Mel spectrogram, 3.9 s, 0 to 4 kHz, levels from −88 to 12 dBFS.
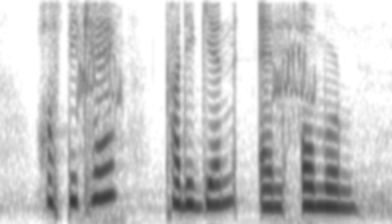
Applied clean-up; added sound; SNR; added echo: neural mask model Resemble Enhance denoiser.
